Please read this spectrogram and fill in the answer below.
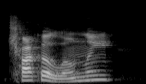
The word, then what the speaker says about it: Chocolonely: Chocolonely, that's how it's supposed to be pronounced.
